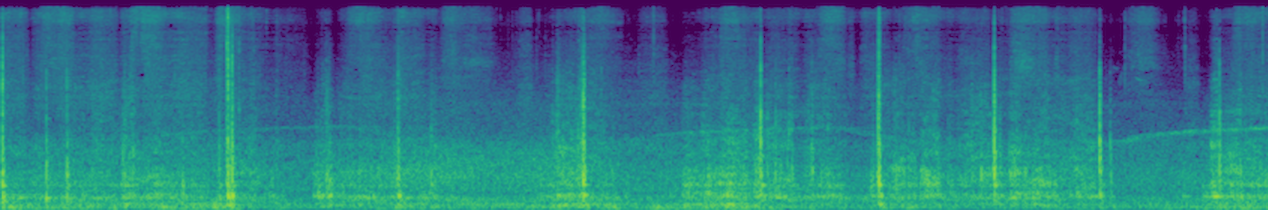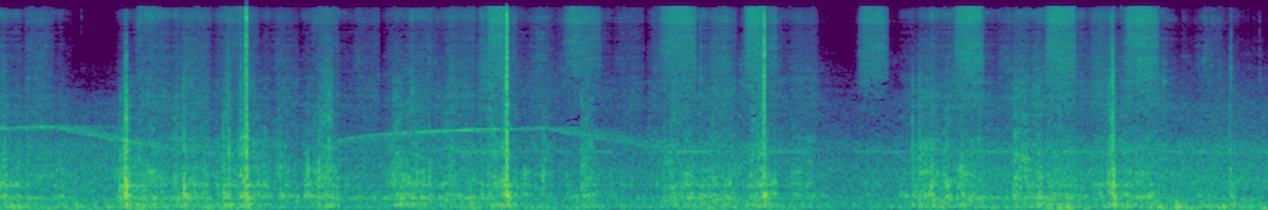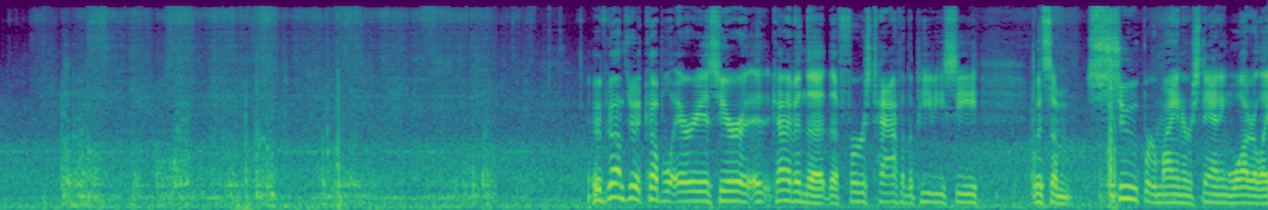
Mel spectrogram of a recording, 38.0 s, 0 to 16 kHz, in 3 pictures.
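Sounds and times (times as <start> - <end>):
rising and falling whine: 9.4 - 21.7.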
